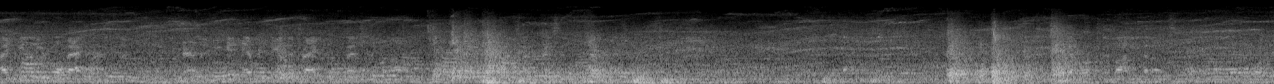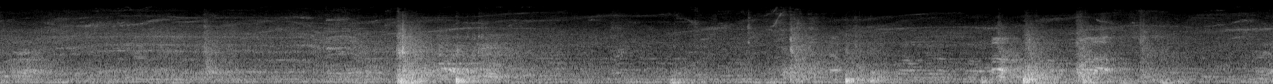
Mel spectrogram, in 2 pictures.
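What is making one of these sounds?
Small electric model cars whine as they race around a track.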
